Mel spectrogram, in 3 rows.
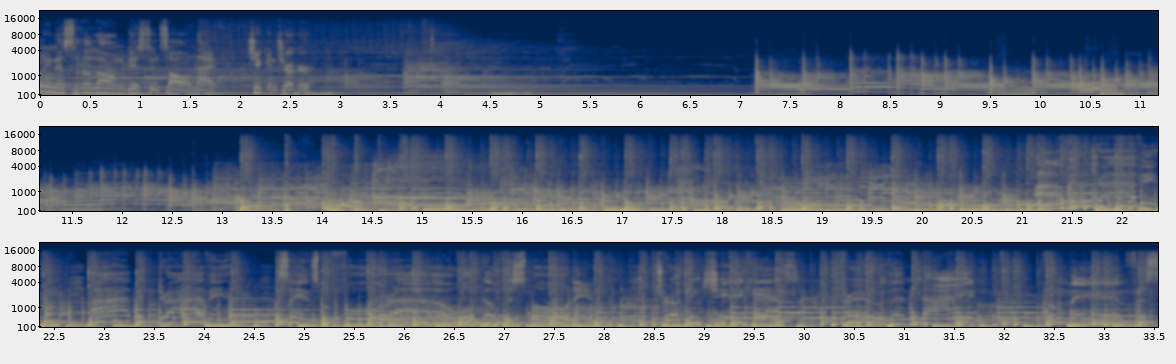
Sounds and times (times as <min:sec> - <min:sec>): Music: 0:00.0 - 0:33.5.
